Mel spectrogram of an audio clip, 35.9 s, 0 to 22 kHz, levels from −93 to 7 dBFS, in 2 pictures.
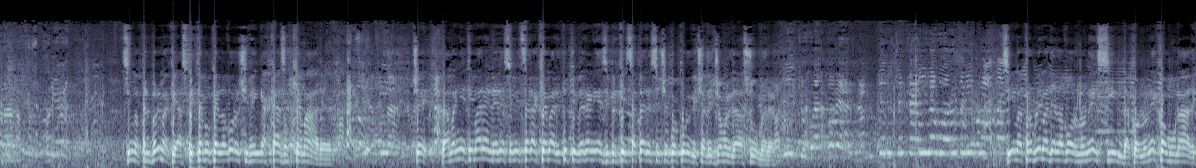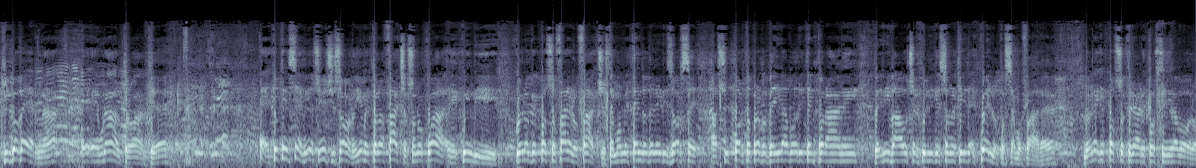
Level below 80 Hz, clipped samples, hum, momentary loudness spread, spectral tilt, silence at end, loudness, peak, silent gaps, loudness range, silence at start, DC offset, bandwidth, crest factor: -46 dBFS; 0.1%; none; 7 LU; -4.5 dB/octave; 0 s; -14 LUFS; 0 dBFS; none; 3 LU; 0 s; under 0.1%; 12.5 kHz; 14 dB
